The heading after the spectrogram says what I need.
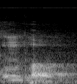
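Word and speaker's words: Mpho: My first name is pronounced Umpo. And I figure that's a relatively easy way to say it, but my mother would call me Umpo. That's like the authentic African way to pronounce it.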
